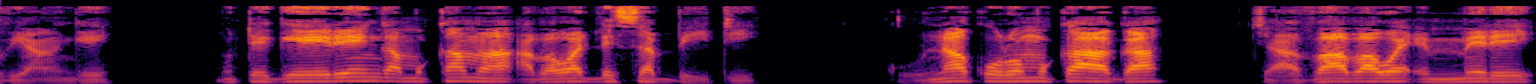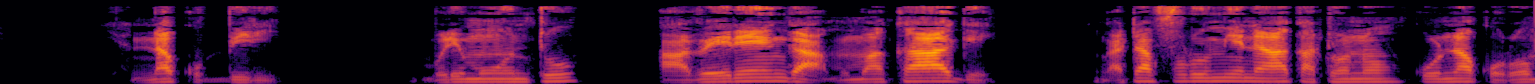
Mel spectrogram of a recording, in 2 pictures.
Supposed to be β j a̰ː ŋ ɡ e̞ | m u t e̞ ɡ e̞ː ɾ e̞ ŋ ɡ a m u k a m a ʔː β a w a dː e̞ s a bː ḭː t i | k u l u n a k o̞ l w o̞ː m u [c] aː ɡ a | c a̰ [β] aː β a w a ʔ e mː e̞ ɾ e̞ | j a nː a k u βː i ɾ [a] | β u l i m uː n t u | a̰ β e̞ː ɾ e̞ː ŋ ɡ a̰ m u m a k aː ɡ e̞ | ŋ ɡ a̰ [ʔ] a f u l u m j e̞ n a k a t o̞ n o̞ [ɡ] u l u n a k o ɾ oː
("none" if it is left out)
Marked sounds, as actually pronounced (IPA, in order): k, v, i, t, k

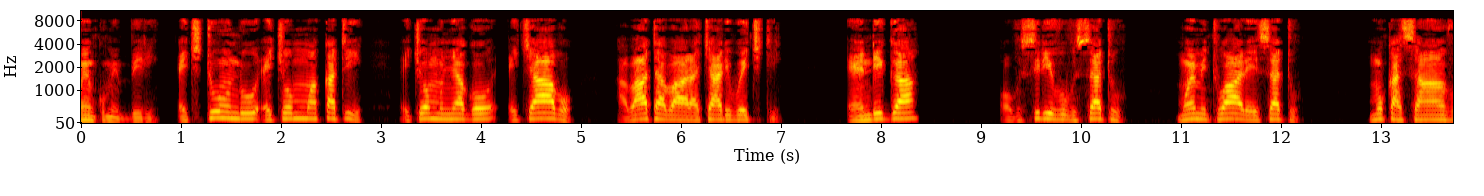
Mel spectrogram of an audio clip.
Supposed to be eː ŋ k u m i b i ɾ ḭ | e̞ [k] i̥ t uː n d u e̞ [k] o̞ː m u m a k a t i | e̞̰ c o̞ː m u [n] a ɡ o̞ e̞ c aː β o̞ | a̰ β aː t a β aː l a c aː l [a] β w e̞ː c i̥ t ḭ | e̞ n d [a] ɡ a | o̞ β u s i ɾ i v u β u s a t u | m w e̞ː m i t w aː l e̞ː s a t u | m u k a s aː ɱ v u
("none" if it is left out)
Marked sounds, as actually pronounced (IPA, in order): c, c, ɲ, i, i

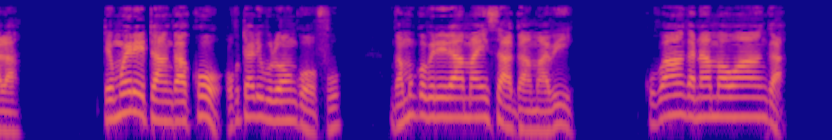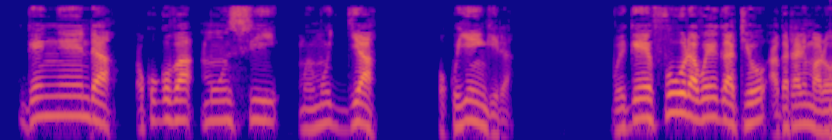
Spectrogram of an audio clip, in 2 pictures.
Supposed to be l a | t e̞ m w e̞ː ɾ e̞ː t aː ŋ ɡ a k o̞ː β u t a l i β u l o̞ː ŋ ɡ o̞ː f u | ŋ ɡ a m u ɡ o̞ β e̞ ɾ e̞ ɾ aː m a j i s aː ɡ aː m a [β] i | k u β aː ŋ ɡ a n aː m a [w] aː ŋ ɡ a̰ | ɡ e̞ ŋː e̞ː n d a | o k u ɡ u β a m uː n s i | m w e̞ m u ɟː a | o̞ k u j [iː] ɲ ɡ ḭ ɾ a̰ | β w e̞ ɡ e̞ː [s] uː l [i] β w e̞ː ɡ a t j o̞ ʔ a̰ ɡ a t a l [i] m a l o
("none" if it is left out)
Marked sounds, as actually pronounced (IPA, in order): β, w, iː, f, a, i

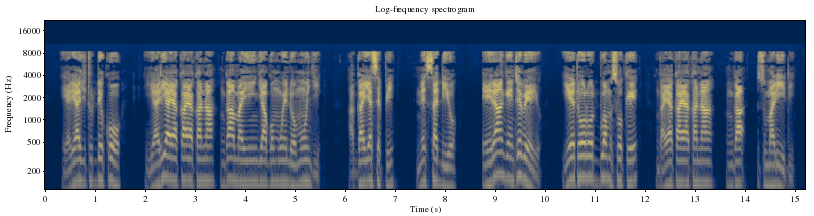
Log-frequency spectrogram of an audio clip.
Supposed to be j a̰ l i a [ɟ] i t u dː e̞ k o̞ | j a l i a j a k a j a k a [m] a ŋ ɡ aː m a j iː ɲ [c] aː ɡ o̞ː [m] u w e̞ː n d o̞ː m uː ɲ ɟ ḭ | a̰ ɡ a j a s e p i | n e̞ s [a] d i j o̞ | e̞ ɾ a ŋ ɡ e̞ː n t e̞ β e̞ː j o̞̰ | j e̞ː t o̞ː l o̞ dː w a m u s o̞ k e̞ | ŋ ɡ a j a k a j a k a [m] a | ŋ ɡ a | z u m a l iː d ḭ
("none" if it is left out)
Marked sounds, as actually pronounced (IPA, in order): ɟ, n, ɟ, m, a, n

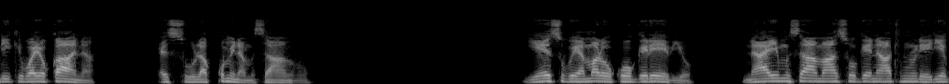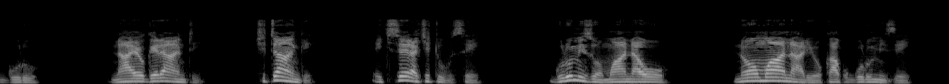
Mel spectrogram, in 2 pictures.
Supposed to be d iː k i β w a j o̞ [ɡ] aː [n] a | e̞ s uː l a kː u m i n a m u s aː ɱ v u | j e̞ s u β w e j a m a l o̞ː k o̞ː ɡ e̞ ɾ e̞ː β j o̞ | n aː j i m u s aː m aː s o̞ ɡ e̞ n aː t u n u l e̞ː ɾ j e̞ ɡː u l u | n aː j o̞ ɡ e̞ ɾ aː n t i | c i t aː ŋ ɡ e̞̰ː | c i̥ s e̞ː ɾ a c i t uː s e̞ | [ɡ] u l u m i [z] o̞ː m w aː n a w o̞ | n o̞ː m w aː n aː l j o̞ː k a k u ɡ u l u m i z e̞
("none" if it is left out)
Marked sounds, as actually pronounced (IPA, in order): k, n, ɡ, z

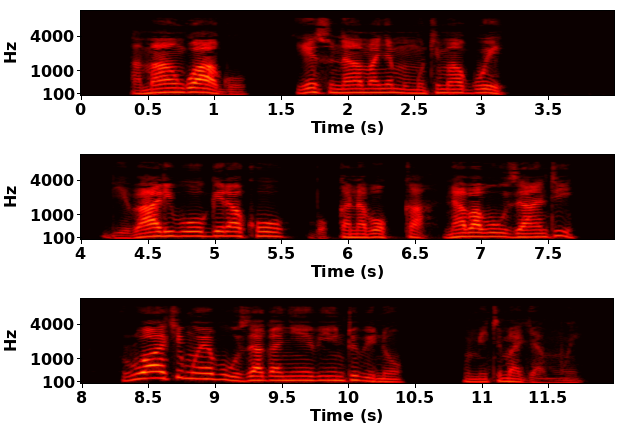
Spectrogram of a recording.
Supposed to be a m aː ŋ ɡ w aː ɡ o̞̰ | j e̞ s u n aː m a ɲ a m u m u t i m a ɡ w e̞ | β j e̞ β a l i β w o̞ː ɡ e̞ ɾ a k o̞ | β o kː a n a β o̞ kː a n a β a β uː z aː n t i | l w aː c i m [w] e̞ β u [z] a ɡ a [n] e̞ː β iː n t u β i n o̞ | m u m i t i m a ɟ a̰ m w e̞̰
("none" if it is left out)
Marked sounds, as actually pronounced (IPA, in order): w, z, ɲ

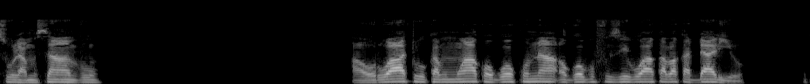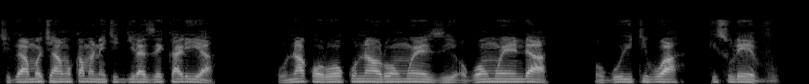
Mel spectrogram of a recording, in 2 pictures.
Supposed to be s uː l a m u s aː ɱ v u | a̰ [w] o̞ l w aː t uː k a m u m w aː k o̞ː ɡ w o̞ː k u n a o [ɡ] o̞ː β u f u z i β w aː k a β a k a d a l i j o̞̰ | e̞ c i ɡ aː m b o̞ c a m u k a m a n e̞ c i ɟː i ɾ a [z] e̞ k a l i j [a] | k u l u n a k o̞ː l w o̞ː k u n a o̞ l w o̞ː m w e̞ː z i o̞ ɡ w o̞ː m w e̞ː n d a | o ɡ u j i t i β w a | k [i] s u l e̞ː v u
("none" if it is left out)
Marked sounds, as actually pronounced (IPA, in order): w, ɡ, z, a, i

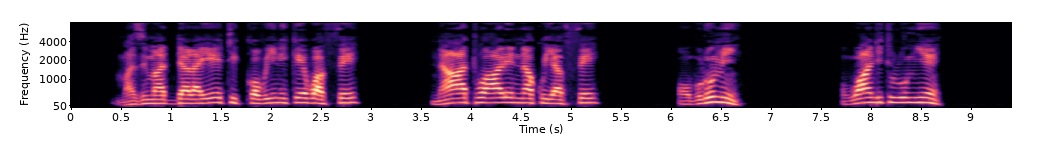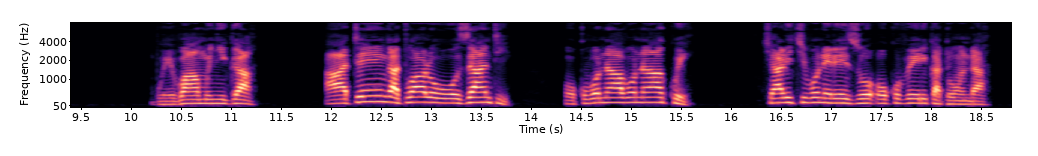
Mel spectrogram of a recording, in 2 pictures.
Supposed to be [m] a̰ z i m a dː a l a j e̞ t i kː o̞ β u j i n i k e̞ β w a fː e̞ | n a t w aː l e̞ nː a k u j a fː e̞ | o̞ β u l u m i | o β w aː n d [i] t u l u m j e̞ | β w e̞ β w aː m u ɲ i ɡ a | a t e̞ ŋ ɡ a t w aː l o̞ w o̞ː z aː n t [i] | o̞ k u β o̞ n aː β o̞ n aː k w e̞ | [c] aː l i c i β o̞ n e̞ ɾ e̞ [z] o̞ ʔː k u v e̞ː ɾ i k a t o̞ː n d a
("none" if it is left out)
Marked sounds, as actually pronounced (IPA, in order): m, i, i, c, z

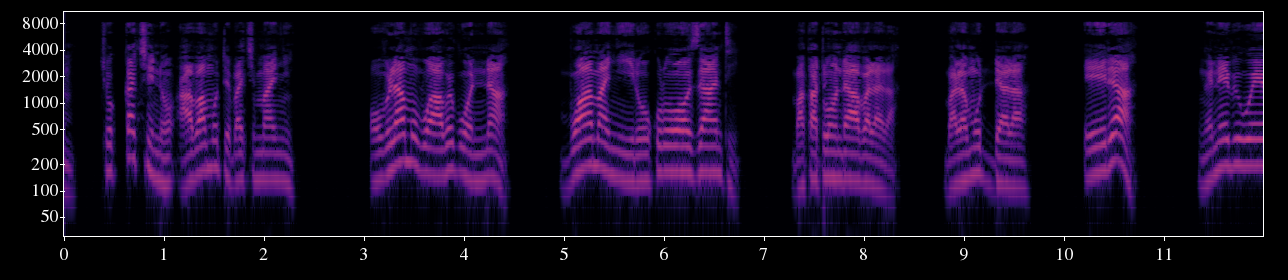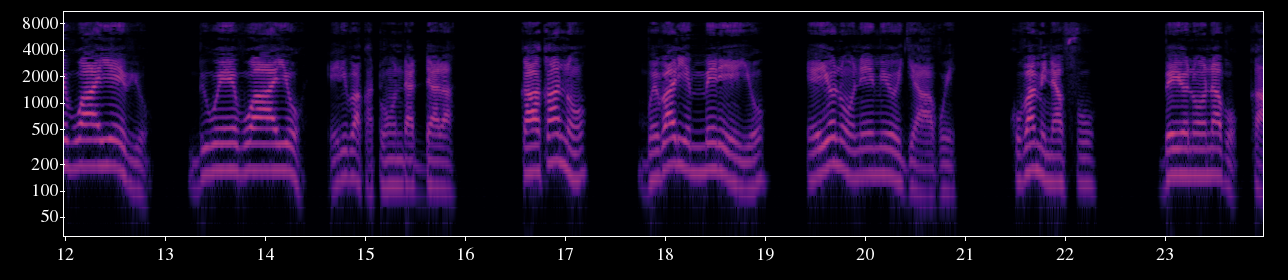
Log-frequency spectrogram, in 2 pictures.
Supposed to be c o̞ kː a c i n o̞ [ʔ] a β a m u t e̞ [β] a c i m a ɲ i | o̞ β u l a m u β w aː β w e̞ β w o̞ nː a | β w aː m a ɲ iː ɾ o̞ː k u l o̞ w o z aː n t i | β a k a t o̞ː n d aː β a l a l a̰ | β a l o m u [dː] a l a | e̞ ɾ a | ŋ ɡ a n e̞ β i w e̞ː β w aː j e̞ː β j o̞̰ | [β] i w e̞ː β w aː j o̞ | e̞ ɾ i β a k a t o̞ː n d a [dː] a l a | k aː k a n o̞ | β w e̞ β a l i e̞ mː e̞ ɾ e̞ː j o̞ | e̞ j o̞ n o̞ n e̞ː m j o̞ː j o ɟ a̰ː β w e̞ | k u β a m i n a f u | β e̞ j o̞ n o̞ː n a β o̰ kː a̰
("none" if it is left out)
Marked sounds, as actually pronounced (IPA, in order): ʔ, β, dː, β, dː

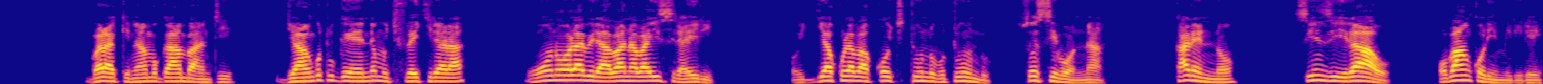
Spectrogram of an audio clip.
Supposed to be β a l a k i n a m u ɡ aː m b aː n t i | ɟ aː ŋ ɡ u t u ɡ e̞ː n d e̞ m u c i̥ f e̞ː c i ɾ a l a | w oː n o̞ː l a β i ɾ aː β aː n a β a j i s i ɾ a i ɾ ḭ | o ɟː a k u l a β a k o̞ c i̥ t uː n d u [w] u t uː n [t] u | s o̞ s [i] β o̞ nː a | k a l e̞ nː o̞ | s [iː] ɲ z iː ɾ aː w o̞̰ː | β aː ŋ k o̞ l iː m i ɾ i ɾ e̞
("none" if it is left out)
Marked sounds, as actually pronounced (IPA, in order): β, d, i, iː

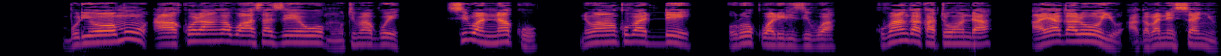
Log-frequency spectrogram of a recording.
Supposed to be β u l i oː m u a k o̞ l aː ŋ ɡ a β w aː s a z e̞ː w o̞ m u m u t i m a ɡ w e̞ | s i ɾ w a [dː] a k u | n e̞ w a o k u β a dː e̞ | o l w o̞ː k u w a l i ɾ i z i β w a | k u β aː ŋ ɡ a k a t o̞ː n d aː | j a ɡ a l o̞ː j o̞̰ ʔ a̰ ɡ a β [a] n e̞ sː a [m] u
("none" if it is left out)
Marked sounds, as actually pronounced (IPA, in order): nː, a, ɲ

